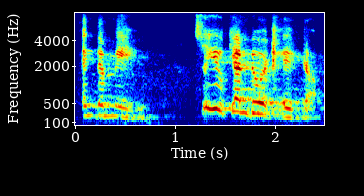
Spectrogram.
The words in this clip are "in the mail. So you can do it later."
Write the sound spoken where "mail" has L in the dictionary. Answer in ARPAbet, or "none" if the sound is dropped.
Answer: N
